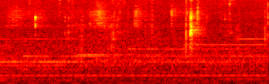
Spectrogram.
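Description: Close-up eating sounds of someone chewing pan-fried jeon, soft and squishy. About one and a half seconds in there is a single sharp click of wooden chopsticks against the plate.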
